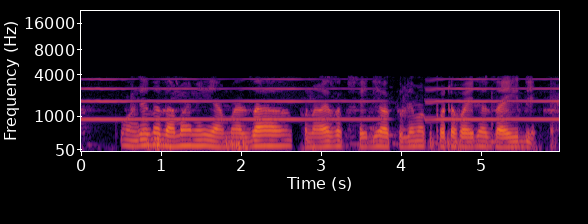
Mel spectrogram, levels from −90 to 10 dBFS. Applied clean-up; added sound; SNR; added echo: none; Trumpet; 10 dB; none.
